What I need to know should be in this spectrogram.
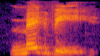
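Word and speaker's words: Megvii: couple of days um megi if you've never heard of megi um it's spelled m GV II they're a large AI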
